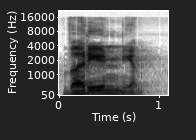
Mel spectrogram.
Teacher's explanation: If you find yourself positioning the tongue at the teeth region when you say Varenyam, then that is wrong. The tongue should be touching the roof of the mouth when you are pronouncing the N in Varenyam. Varenyam. You can find a little bit of a pressurized pronunciation there. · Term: retroflex sound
